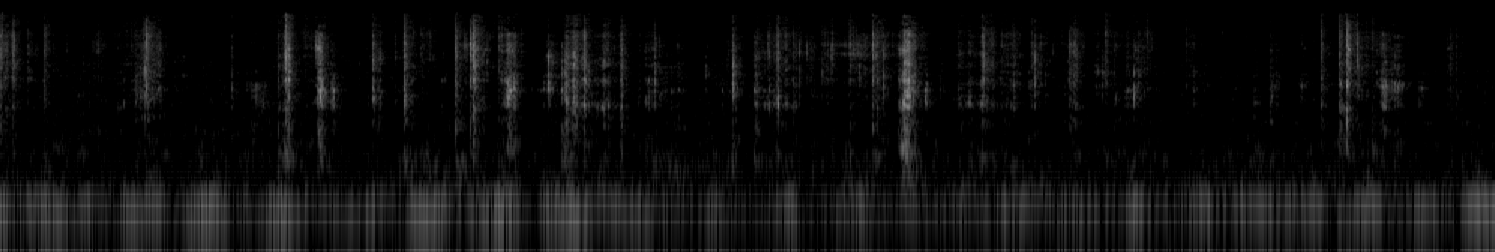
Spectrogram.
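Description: A metal cutter scrapes and shaves crunchy flakes from a solid, round, dry soap ball, pink-orange and speckled, held in a hand. Dense, quick, bright crackling scrapes come in uneven bursts over a steady low hum, with one louder crunch near the middle.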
